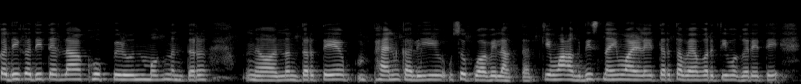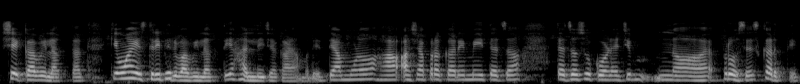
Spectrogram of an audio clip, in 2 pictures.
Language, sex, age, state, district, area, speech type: Marathi, female, 30-45, Maharashtra, Osmanabad, rural, spontaneous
